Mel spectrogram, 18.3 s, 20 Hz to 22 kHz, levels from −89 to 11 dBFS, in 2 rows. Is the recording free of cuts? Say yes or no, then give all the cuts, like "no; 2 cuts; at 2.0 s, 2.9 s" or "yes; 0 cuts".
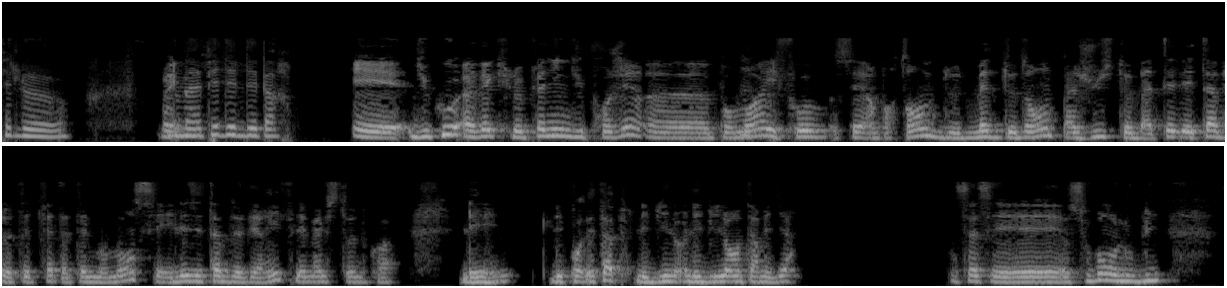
no; 1 cut; at 4.8 s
